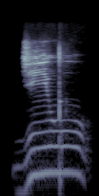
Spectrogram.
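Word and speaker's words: 自由: Contohnya jiu, jiu itu artinya kebebasan. Jiu. Tapi kalau ju itu senapan. Jadi beda besarnya yu-nya itu kalau kita salah arti, maksudnya misalnya kita nampak tulisan, oh itu yu-nya besar gitu ya. Yang huruf kedua ini cara bacanya yu kan. Itu yu-nya besar, oh berarti jiu gitu, jiu. Oh ini artinya kebebasan gitu. Ternyata yang nulis itu bukan jiu tapi ju gitu kan. Itu ju senapan gitu.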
